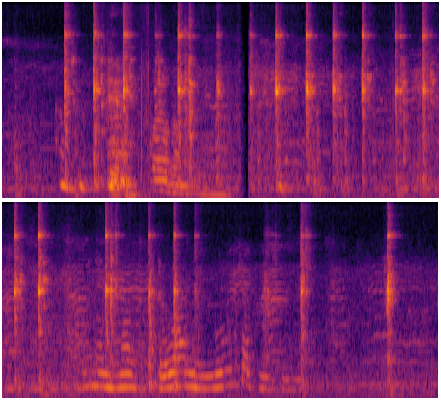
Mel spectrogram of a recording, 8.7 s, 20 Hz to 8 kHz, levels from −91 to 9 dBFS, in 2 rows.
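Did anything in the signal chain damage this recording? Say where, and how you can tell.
Yes. At the network stage there is a burst of packet loss from 2.38 to 2.47 s. About 80 ms of sound never arrived, and the receiver covered it by stretching the last sound and fading it. The result is a held, decaying tail, and the audio picks up again past the gap.

Also at the network stage, short concealed packet loss appears between 6.28 and 6.35 s. Roughly 10 ms went missing, and concealment synthesised about 14 ms from the preceding signal before crossfading back. It is heard as a brief smear over the G.722 call audio, which stops at 8 kHz.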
